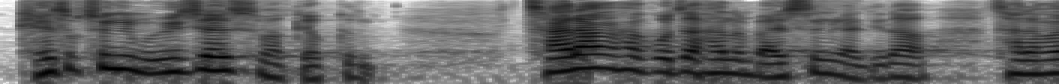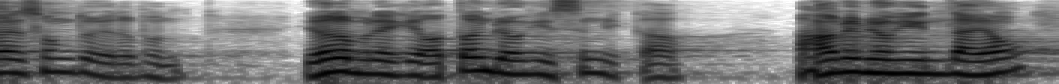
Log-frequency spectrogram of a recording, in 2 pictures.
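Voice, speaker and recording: A man's voice: sits high, fairly bright tone. A man preaching a sermon as a junior pastor, talking in an earnest, personal, pleading way. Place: church sanctuary. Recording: long church hall reverb with faint music.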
